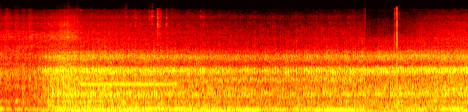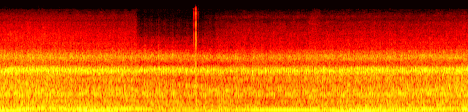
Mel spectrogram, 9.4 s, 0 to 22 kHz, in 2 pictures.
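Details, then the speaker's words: Ford 7.3 Powerstroke diesel, first cold start at 34°F after new injectors and glow plugs, glow plugs warmed, sat about a week; catches within half a second into steady even diesel clatter, no misfire, with new tune's slightly odd idle. "cold start do it new globe plugs new injectors she fired right now I'm super happy"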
